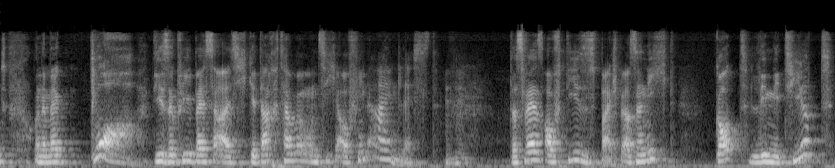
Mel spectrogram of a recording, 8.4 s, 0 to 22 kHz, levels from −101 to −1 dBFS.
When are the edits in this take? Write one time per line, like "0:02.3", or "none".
0:01.8
0:05.4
